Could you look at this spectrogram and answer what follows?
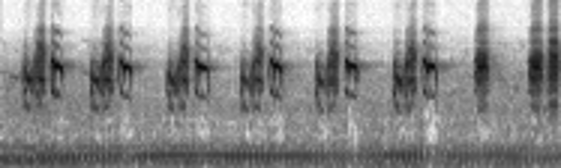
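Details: Long-tailed shrike song, played to stimulate other birds: a scratchy double note repeated about twice a second in an even series, over a faint low hum.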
